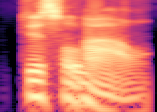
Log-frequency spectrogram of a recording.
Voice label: "disallow", American

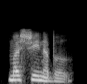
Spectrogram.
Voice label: "machinable", Indian

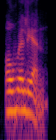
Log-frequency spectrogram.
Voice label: "Orwellian", Indian

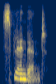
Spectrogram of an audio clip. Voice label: "splendent", Indian

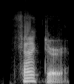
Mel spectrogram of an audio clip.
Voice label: "factor", American

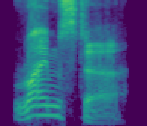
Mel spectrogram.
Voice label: "rhymester", British

